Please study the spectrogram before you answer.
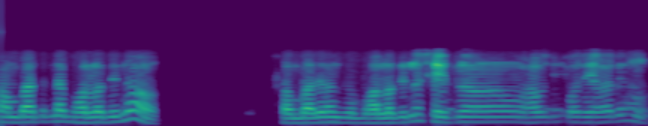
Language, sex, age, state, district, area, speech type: Odia, male, 30-45, Odisha, Kendujhar, urban, conversation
